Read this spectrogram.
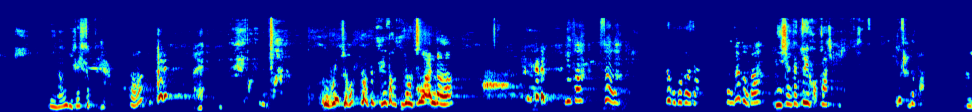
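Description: A young man speaks menacingly, shouting at times.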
